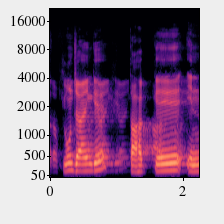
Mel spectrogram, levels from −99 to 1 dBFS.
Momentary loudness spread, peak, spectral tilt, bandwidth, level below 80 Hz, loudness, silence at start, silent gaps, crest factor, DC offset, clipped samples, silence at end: 7 LU; -12 dBFS; -6 dB/octave; 12 kHz; -82 dBFS; -25 LUFS; 0.05 s; none; 12 dB; under 0.1%; under 0.1%; 0 s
